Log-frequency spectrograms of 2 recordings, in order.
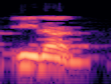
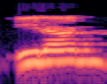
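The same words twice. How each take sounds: First: گیلان said as "jilan", g turned to j; Arabicized j form. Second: گیلان with a hard g at the start; original g form. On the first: Lecturer showing g changed into j, Arabicized j form. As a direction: start گیلان with a j sound, falling. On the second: Lecturer giving the form before g turns to j, original g form. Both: Shown as a demonstration.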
